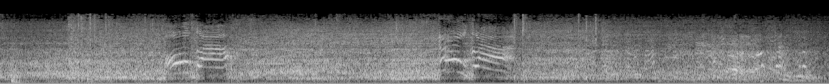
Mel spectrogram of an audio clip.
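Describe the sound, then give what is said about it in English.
A loud, steady vacuum cleaner roars throughout, with muffled voices and a couple of brief rising whines cutting through the constant motor noise. “I am liking your vacuum very much. It really sucks.”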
